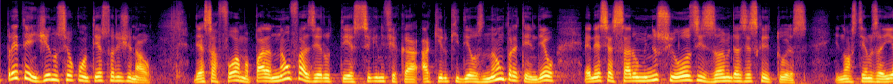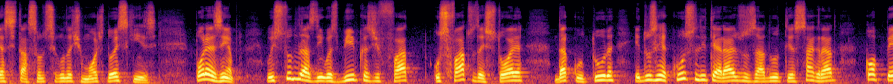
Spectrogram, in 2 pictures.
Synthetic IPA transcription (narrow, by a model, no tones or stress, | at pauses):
pɾet̪ẽnd͡ʒinʊsewkõnt̪est̪ʊoɾiʒina̰w | d̪ɛsɐfɔɾmɐpaɾɐnɐ̃w̃fazeɾʊt̪est̪ʊ̥siɡnifikaɾʔakilʊkɪd̪ewznɐ̃w̃pɾet̪ẽnd̪ew | ɛnesesaɾjʊũminusiozʊizɐ̃mɪd̪ɐzeskɾit̪uɾɐs | ɪnɔst̪ẽmʊzaiɐsi̥t̪asɐ̃w̃d͡ʒɪseɡũnd̪ɐt͡ʃimɔt͡ʃjʊd̪ojskĩzɪ̥ | poɾezẽplʊ | ʊist̪ud̪ʊd̪ɐzlĩŋɡwɐzbiblikɐzd͡ʒɪfat̪ | ʊsfat̪ʊzd̪ɐist̪ɔɾjɐd̪ɐkuwt̪uɾɐɪd̪ʊshekuɾsʊzlit̪eɾaɾjʊzuzad̪ʊznʊt̪est̪ʊ̥saɡɾad̪ʊ | kopɛ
